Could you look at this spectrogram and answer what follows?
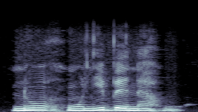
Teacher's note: we don't pronounce the tanween sound or the nun saken sound, but we change the nun saken into nun kasra sound.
